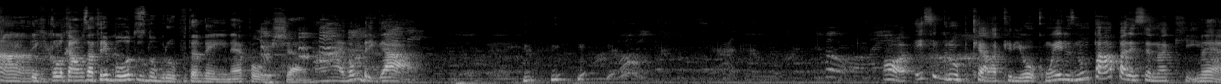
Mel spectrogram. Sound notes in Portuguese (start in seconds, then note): 0.0 cantarolam; 4.3 Sims conversam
